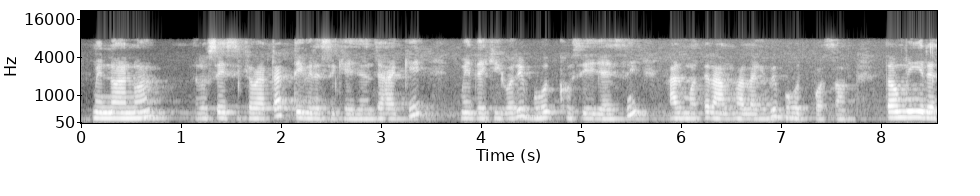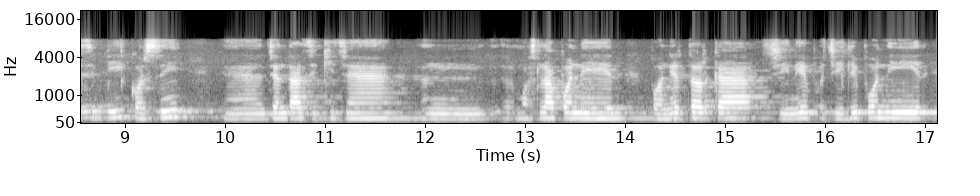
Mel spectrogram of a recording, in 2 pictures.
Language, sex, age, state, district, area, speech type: Odia, female, 45-60, Odisha, Boudh, rural, spontaneous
